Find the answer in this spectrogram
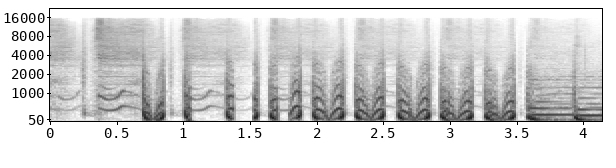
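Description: DJ scratching a record on a turntable: quick back-and-forth strokes, about four or five a second, sharply cut in and out at the mixer. A wavering held note precedes the scratches, and near the end a new track with a falling bass line drops in.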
